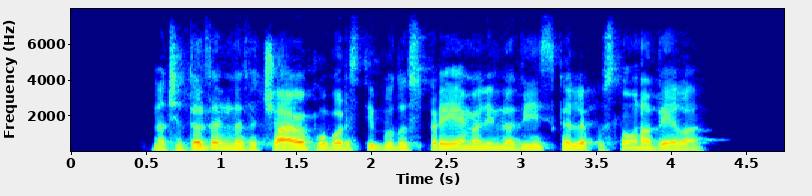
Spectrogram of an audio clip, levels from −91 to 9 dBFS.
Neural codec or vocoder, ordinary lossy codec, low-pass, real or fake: codec, 16 kHz, 2 kbps, FreqCodec, larger model; none; none; fake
